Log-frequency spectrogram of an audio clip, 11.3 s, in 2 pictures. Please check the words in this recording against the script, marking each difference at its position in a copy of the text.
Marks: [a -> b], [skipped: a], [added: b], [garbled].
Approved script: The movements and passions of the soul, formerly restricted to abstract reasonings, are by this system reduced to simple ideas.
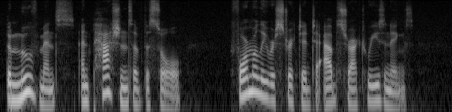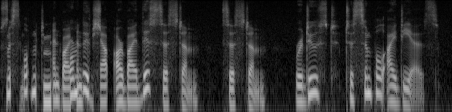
The movements and passions of the soul, formerly restricted to abstract reasonings, [garbled] are by this system [added: system] reduced to simple ideas.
